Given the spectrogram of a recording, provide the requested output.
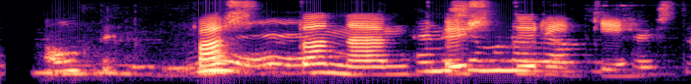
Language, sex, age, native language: Icelandic, female, 18-19, Icelandic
